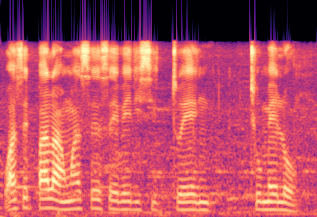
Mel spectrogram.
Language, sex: Southern Sotho, male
